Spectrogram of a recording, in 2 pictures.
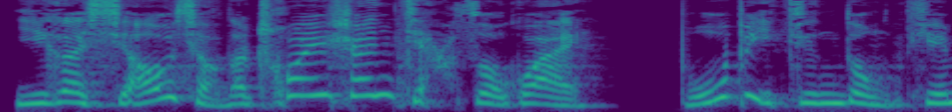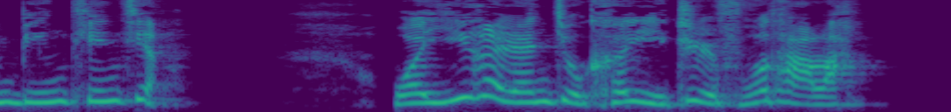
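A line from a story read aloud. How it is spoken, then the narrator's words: Chuckling. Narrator (Chinese): 吕洞宾嘿嘿一笑说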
